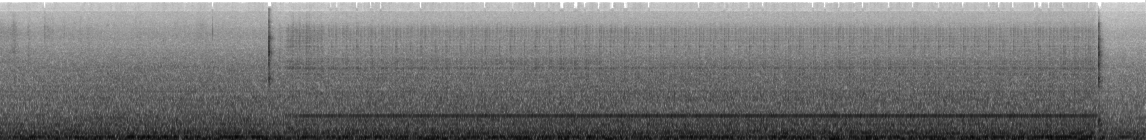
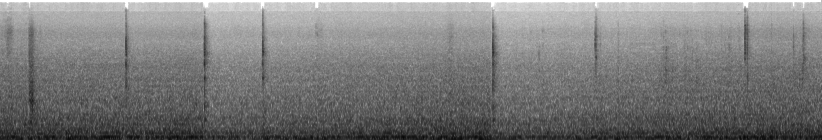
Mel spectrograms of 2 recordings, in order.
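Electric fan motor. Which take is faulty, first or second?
first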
